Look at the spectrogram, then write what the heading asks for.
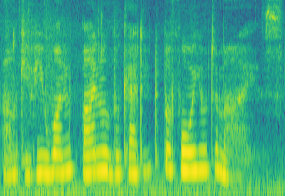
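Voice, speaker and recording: A woman voicing an evil, possessive female vampire in a breathy ASMR whisper, deliberate and mockingly polite, speaking close into a binaural mic. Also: a little high, fairly even intonation, a little mellow. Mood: mock-sweet menace. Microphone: binaural ear microphone, close up. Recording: close binaural mic with audible background noise.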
